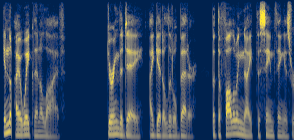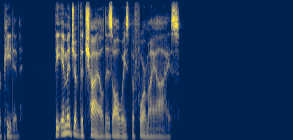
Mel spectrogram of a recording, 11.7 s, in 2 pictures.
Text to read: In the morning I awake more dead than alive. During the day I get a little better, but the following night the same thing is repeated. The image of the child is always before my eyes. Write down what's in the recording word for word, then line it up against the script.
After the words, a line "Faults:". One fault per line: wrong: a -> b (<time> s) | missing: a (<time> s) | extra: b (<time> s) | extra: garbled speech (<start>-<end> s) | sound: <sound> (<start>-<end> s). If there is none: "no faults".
In the I awake than alive. During the day I get a little better, but the following night the same thing is repeated. The image of the child is always before my eyes.
Faults:
missing: morning (0.2 s)
missing: more dead (0.7 s)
